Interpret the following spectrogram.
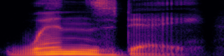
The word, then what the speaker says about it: Wednesday: The actual pronunciation is Wednesday. That first D is completely silent, gone, as if it was never written there at all.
